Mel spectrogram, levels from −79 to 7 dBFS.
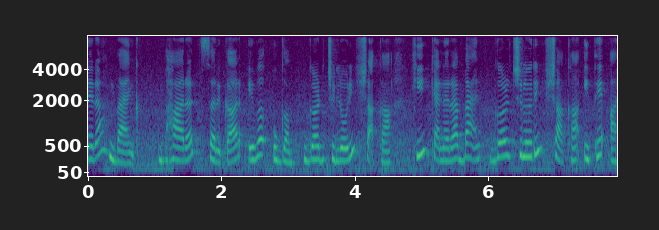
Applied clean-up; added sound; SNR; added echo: none; none; none; none.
